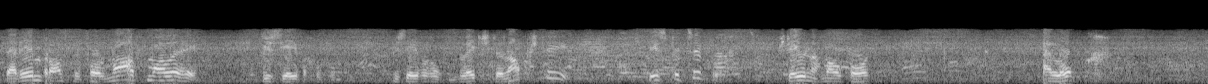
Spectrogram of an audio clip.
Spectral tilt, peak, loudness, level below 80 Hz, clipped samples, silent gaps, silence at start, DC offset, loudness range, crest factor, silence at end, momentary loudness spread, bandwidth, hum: -4.5 dB/octave; -4 dBFS; -14 LUFS; -46 dBFS; under 0.1%; none; 0 s; under 0.1%; 2 LU; 12 dB; 0 s; 10 LU; 5.4 kHz; none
